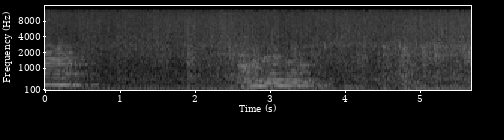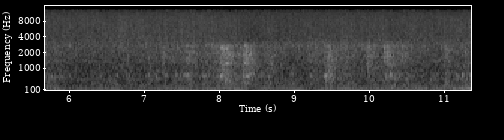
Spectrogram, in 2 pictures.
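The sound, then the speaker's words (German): Cattle in South West Africa moo twice, a short low call at the start and a longer, louder bellow a few seconds later, over a steady low rumble and general outdoor background noise. “Die Rinder spielen heute und auch wohl für alle Zukunft eine entscheidende Rolle im ganzen Land.”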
